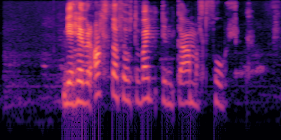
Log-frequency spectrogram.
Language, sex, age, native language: Icelandic, male, 12, Icelandic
